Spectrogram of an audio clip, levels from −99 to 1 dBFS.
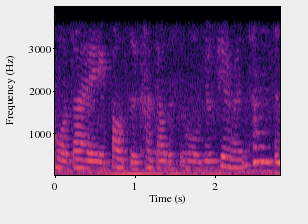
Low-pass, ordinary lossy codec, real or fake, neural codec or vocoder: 3.6 kHz; none; real; none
